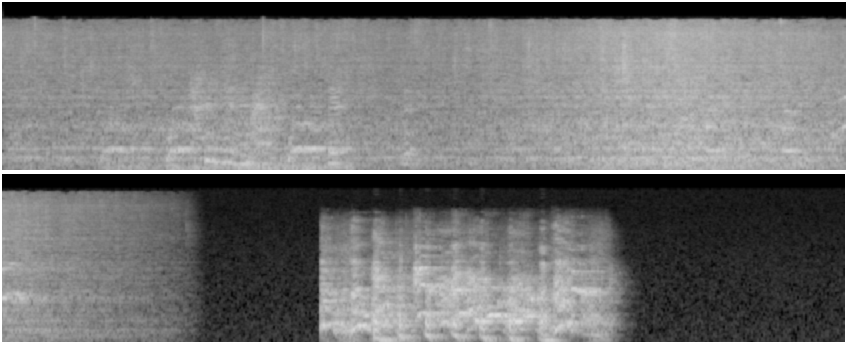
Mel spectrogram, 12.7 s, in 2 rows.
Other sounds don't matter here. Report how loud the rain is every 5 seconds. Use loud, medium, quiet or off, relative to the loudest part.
loud, loud, off.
